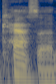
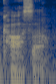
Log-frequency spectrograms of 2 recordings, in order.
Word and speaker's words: Casa: called CA NOA and it is called cassa not Casa um you'll find that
